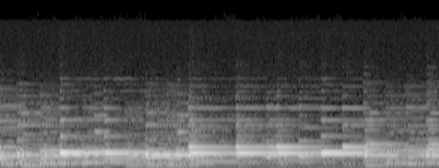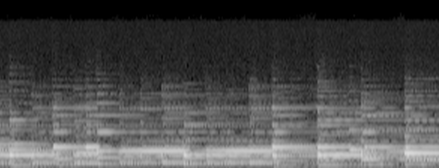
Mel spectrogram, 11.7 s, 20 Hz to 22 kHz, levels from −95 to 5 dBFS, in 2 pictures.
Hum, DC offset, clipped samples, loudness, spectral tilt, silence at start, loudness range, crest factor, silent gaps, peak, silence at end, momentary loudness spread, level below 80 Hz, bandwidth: none; under 0.1%; under 0.1%; -20 LUFS; -9.5 dB/octave; 0 s; 3 LU; 14 dB; none; -4 dBFS; 0 s; 8 LU; -54 dBFS; 3.8 kHz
